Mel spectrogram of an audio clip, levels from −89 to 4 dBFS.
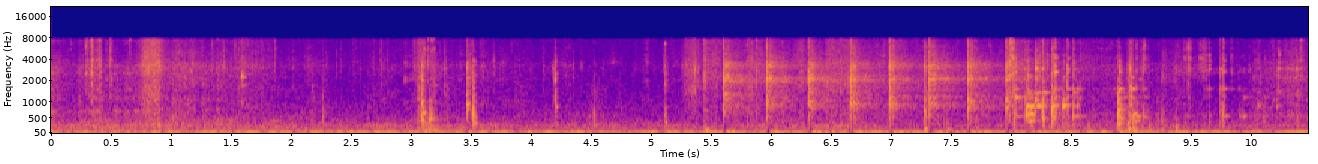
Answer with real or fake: real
